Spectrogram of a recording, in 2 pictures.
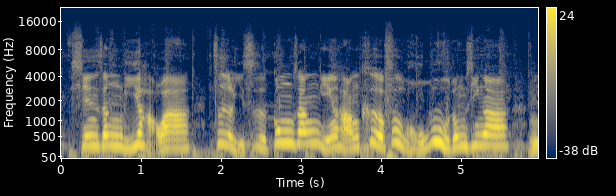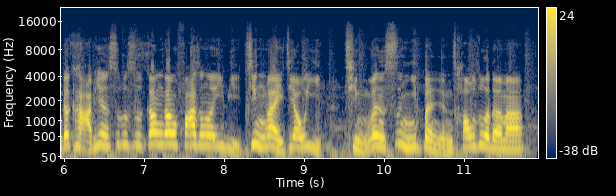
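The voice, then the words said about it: Put-on Fujian-accented Mandarin. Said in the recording (Chinese): “福建口音的电话……你不能学普通话吗？”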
